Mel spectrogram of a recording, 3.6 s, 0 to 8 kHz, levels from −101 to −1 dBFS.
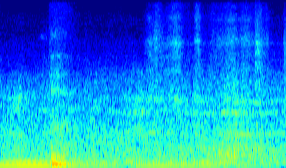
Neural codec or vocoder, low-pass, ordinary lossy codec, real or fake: none; none; none; real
